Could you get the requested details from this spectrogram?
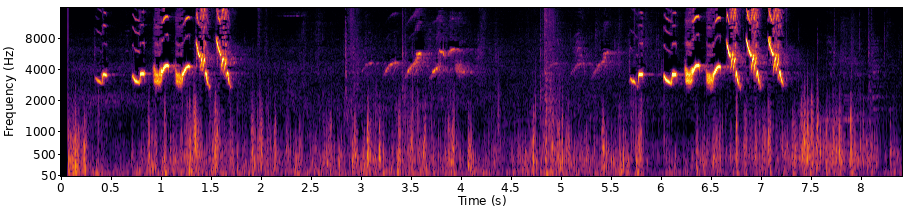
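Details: Coleiro, described as a spirited bird, singing a training song: two bursts of rapid, high, twittering and buzzy notes sweeping up and down, with faint softer phrases between, over loud constant low rumbling and handling noise.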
